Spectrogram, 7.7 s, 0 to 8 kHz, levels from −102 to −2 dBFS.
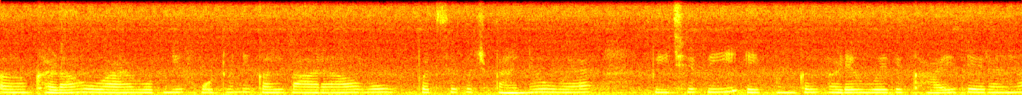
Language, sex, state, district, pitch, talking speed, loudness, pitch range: Hindi, female, Chhattisgarh, Balrampur, 245 Hz, 220 wpm, -15 LUFS, 240-260 Hz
